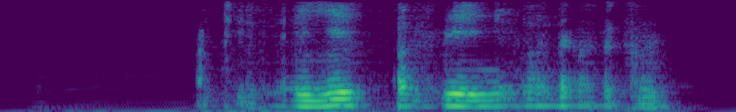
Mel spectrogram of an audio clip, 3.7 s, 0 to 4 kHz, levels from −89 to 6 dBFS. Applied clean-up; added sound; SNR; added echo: neural mask model DeepFilterNet 3.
